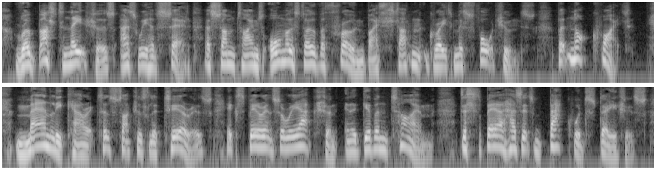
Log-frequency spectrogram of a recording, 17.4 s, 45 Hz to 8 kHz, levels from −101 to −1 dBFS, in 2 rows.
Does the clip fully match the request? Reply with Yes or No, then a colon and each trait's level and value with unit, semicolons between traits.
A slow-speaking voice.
Yes: slow, 115 wpm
